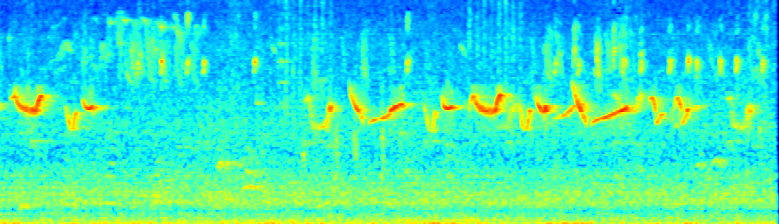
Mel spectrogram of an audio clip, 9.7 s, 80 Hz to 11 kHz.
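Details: Rufous-bellied thrush singing on Ilha do Governador in January 2013: a run of clear, fluting whistled phrases, each a short rising or falling slur, given in a loose, uneven series with a faint low background hum.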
